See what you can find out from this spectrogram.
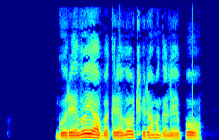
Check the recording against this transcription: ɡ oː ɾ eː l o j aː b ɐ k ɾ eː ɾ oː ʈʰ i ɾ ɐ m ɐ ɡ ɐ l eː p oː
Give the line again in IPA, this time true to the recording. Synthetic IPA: ɡ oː ɾ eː l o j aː b ɐ k ɾ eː l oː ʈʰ i ɾ ɐ m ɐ ɡ ɐ l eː p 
